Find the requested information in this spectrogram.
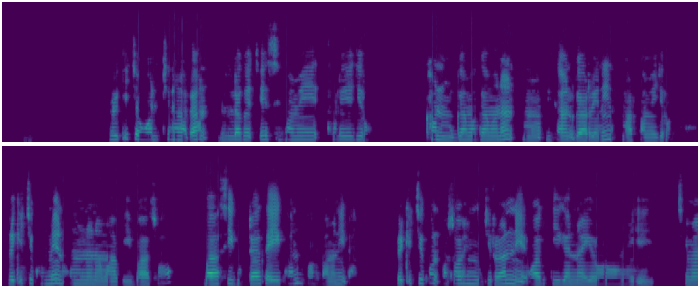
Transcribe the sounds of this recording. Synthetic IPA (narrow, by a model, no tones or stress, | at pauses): ɾɪkʼɪt͡ʃːɐwɐlt͡ʃʼɪnaːᶑaːnlɐɡɐt͡ʃʼe̞ːsːɪfɐmeːt̪ʰɔle̞ːd͡ʒɪɾʊ | kʰɐnɡɐmɐɡɐmɐnaːnɪsaːŋɡaːrːeːniːnmɐɾfɐmeːd͡ʒɪɾʊᶑɐ̥ | ɾɪkʼɪt͡ʃːɪkʊnːe̞ːnhʊmnɐnɐmaːfiːbaːsuː | baːsiːɡʊd̪ːaːt̪ɐʔeːkʰɐnt̪ɔɾfɐmɐniːᶑɐ̥ | ɾɪkʼɪt͡ʃːɪkʊnɔsoːhɪnd͡ʒɪɾɐnːɛwaːkʼt̪iːɡɐnːaːjɛɾo̞ːɾoːmː | sʼɪma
